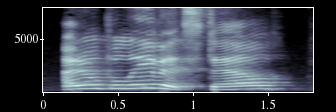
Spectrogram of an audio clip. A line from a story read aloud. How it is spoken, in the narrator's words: he yelled at the top of his voice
